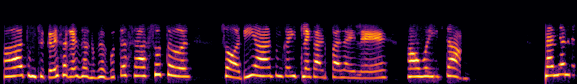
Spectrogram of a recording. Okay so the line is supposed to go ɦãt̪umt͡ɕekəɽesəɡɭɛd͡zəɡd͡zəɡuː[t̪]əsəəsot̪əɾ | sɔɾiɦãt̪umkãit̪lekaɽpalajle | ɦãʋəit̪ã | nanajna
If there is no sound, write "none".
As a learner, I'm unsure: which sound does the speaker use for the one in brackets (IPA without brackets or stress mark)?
t̪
